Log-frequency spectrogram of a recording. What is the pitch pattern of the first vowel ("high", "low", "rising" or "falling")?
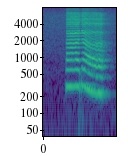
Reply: high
